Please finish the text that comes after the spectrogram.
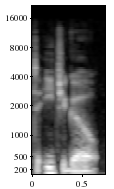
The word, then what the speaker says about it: ichi: out nicknames like - Ichigo code zero one five with one being pronounced Ichi and five being pronounced and go in Japanese and that also forms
